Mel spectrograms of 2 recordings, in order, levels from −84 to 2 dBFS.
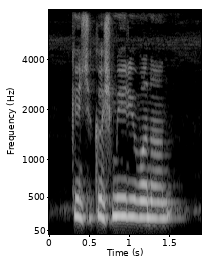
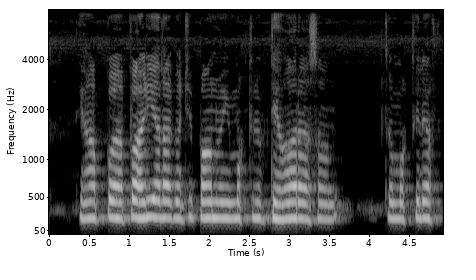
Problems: none marked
